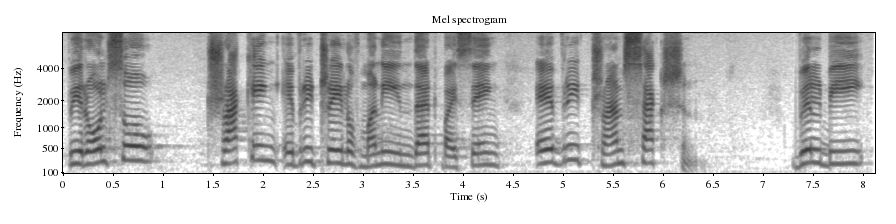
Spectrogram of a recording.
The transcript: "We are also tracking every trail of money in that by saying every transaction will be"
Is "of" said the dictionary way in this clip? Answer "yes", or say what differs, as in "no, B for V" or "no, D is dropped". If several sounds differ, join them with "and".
yes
